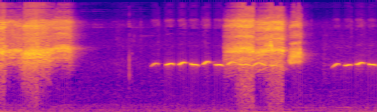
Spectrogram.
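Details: Loud "roll tembak" singing by a captive hybrid of Asian pied and black-winged starlings. Two harsh, broadband blasts alternate with neat rows of evenly spaced whistled notes.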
